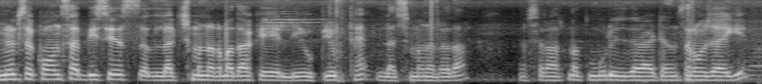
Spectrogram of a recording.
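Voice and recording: Speaking fast, a man with a fairly high voice keeps his intonation fairly even.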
